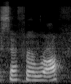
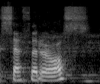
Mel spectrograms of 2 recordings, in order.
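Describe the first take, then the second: First: The name is said with an English pronunciation. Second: The name is said with a Japanese pronunciation. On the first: "instead of like" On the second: "in Japanese they pronounce it like"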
